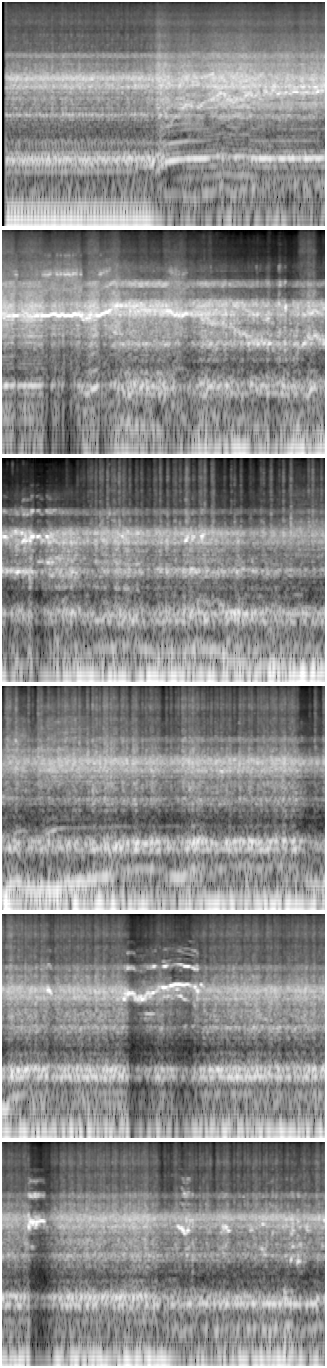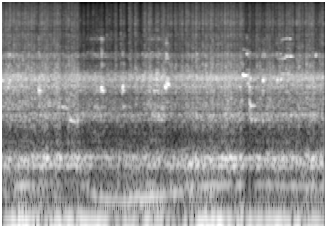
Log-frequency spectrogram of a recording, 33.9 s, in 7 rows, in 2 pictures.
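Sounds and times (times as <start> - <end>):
race car engine accelerating: 0.1 - 33.9.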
